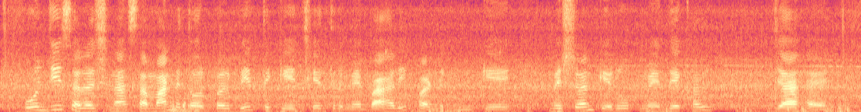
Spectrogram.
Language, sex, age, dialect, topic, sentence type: Magahi, female, 46-50, Southern, banking, statement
